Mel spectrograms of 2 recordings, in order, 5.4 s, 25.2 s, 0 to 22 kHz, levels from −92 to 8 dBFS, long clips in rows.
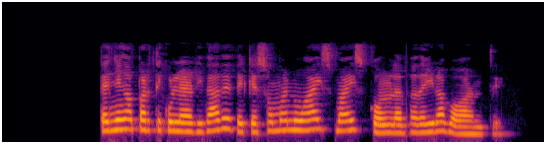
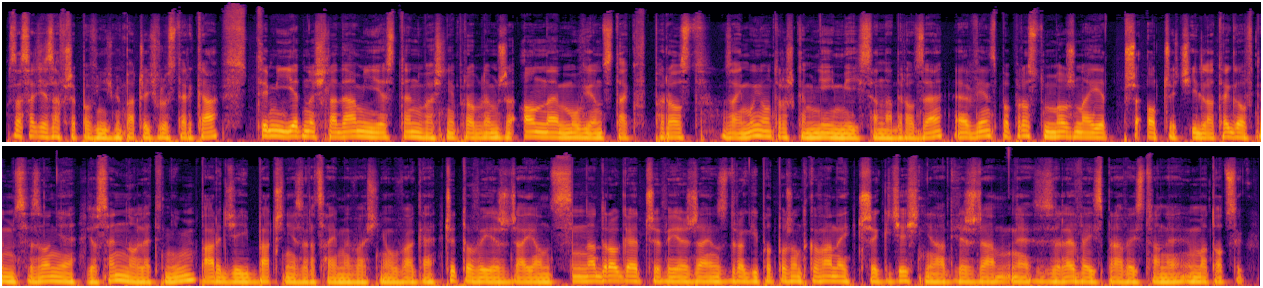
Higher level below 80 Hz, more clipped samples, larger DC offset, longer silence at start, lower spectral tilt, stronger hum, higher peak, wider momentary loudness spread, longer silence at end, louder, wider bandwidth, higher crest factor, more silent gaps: second, -64 dBFS vs -22 dBFS; neither; neither; first, 1 s vs 0.05 s; about the same, -6.5 dB/octave vs -5.5 dB/octave; neither; about the same, -2 dBFS vs 0 dBFS; about the same, 6 LU vs 4 LU; first, 0.4 s vs 0.15 s; second, -17 LUFS vs -13 LUFS; second, 7.6 kHz vs 18 kHz; about the same, 16 dB vs 12 dB; neither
